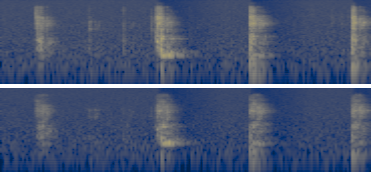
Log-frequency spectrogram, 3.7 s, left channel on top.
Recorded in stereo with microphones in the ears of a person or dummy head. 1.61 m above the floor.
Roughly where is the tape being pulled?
Left.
